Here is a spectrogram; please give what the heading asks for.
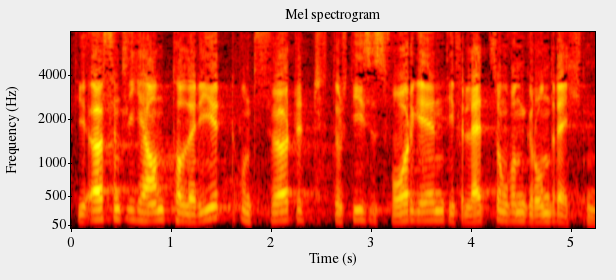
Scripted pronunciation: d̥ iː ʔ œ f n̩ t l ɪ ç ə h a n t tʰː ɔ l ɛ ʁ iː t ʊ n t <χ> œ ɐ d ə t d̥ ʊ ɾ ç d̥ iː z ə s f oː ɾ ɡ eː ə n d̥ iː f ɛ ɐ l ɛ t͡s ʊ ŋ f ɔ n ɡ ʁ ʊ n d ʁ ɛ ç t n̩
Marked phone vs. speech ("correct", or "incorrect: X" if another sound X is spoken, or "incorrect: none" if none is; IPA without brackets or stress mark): incorrect: f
